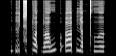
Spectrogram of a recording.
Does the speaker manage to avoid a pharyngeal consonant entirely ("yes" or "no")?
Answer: yes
